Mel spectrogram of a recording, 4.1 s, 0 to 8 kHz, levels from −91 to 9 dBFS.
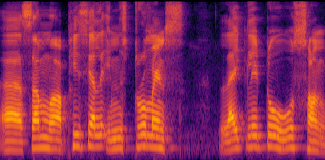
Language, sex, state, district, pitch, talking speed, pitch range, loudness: English, male, Odisha, Malkangiri, 155 Hz, 105 wpm, 140-170 Hz, -16 LUFS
